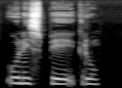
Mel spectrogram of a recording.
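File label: "un'ispigru", lingua sarda, female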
